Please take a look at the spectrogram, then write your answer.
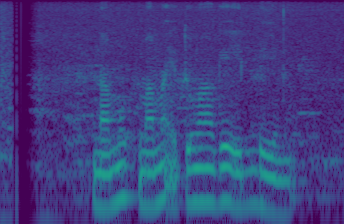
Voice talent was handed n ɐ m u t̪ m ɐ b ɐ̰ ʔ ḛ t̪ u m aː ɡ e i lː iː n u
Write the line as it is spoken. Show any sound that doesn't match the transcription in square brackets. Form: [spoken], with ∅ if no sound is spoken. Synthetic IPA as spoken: n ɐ m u t̪ m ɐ [m] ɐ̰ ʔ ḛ t̪ u m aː ɡ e i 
